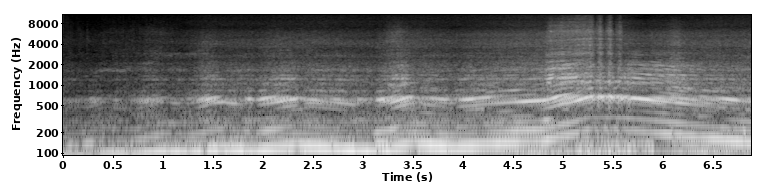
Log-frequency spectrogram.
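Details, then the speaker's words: 2015 Subaru WRX turbo four: revs rise and fall smoothly with a short burst of crackling pops as the throttle closes; normal overrun crackle. "because one time I was driving around in my car and I realized that the exhaust crackles pops and that was the best day of my entire life"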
